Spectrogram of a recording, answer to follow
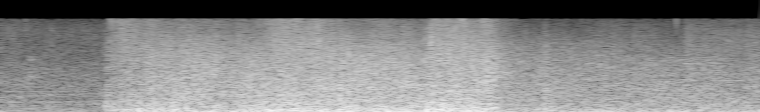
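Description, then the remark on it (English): A loud video game explosion bursts in suddenly with a deep boom, then rumbles and roars for a couple of seconds before easing into a lingering low crackle. No one speaks. “And you see like the shockwaves from the explosion carry color with them.”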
